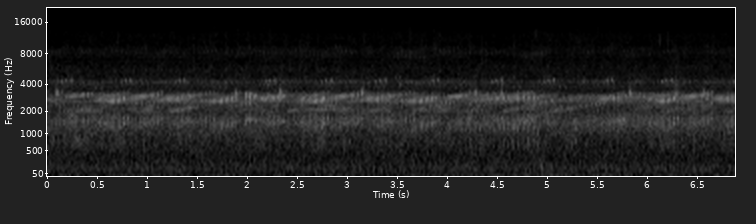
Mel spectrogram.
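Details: Many frogs at a lake croak together in a dense, unbroken chorus of high, rattling trills that overlap and swell slightly every second or so, with no other clear sounds above the steady wall of calls.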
